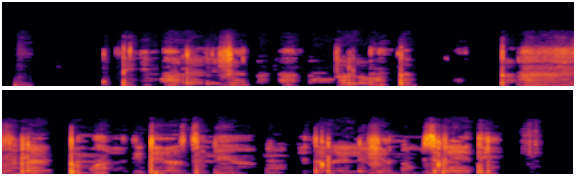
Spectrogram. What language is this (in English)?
Sidamo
